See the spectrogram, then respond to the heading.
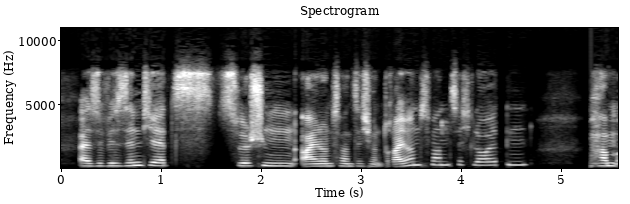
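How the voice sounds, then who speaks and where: Very slow speech from a woman at a medium pitch, the pitch shifting in an ordinary way. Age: 20s. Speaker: student volunteer. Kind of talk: interview. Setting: video call.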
